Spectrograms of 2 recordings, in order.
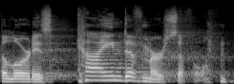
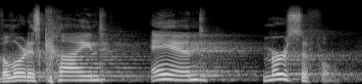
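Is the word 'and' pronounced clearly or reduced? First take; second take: reduced; clearly. First: It is said fast, 'and' reduced to 'of'. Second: It is said carefully, 'and' fully pronounced. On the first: The Lord is only somewhat merciful. The speaker calls it wrong. "when sometimes we say that too fast or we sing it, it kind of sounds like" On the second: The Lord is both kind and merciful. The speaker calls it right.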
